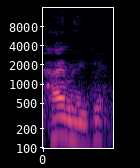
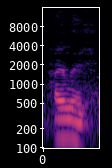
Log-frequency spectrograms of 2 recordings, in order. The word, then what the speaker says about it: Heilig: In this instance, the G on the end isn't a G, it's more of a soft. If you soften up the G like it'd be like Heilig, Heilig. It's almost a, but if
